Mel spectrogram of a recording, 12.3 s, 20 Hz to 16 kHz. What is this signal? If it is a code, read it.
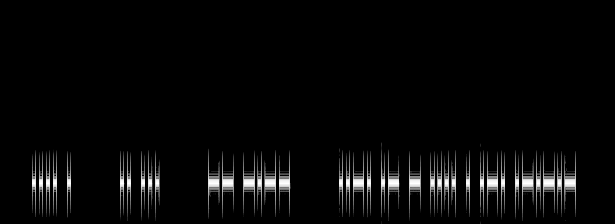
Morse code, heard as a keyed tone, about 17 wpm, 700 Hz. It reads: HE IS MY FATHER.
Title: 2x Word-Spacing - Sentences from Top 300 Words - 17wpm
